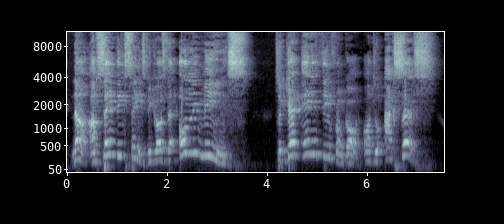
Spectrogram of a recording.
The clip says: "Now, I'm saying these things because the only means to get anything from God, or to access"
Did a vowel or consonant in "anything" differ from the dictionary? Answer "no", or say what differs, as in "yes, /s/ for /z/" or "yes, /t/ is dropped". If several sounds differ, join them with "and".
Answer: no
